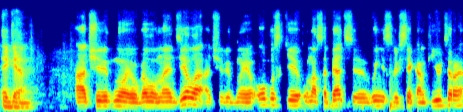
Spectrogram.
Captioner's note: speaking Russian language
